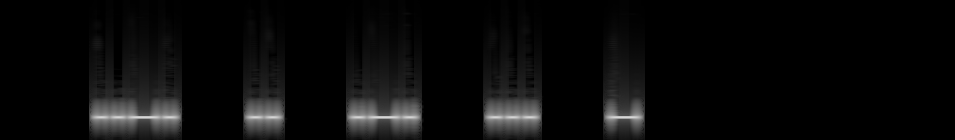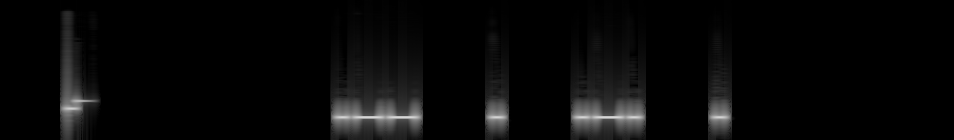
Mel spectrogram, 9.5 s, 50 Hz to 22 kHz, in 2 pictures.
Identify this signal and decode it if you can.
Morse code, heard as a keyed tone, about 27 wpm, spaced as for 16 wpm, 690 Hz. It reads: FIRST WERE
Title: 3x Character Spacing - Top 100 Words - 28wpm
